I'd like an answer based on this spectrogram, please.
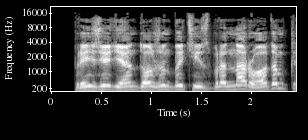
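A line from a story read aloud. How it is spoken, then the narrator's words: Shouted. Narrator (Russian): крикнул Барбикен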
